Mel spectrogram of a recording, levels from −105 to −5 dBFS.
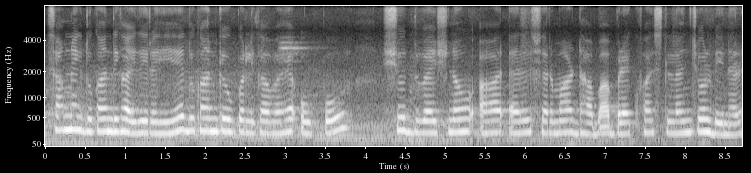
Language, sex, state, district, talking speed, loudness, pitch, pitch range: Hindi, female, Himachal Pradesh, Shimla, 170 wpm, -15 LUFS, 220 Hz, 210-235 Hz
